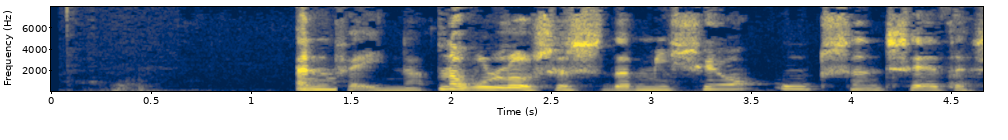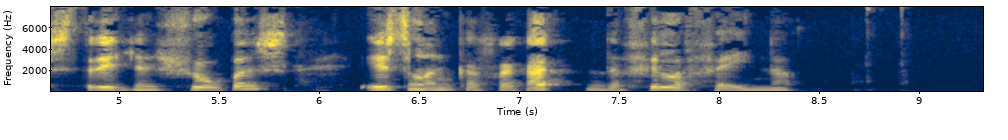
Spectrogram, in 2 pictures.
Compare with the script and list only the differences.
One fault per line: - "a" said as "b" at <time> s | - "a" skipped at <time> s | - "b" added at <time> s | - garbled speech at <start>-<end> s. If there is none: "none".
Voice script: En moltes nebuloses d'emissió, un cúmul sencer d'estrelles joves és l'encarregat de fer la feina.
- "moltes" said as "feina" at 1.4 s
- "cúmul" skipped at 3.8 s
